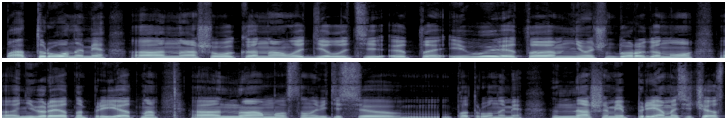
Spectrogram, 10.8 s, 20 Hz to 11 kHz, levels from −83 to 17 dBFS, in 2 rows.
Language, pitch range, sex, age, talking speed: Russian, 110-135 Hz, male, 20-39, 110 wpm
